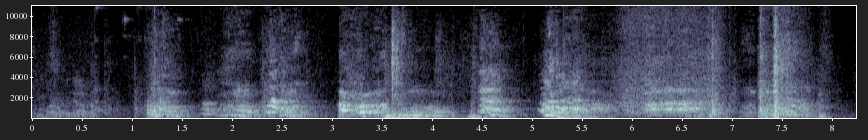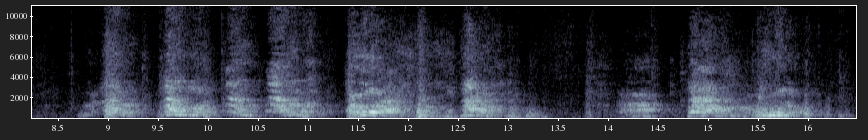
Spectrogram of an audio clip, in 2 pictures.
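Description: Heavy blows and bodies thud during a scuffle.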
